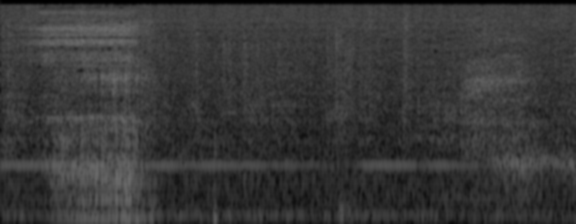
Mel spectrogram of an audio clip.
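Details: Pregnant woman's snoring that began soon after becoming pregnant: one loud, rough inhaled snore, then quiet breathing with faint noises in a small room.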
